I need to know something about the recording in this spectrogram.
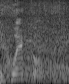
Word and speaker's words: Hueco: you know yeah but they're insisting that we call it waco mundo waco is a town in texas you know why it should be hueco why not i don't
